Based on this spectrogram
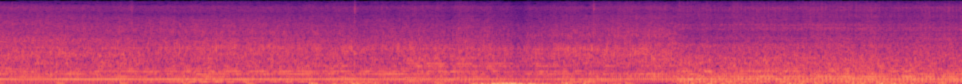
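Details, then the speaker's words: Free roadside walk-behind mower with a small single-cylinder engine, running after a basic tune-up and oil change (its "never change" oil was nearly empty): a steady, even drone with no misses or surges; the drive system works, normal running. "I guess I would call that a success with the free mower just did a few maintenance items really nothing too crazy here at all and seems to work the drive system works"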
